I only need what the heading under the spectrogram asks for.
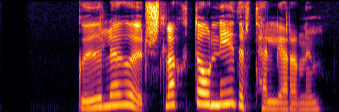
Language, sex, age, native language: Icelandic, female, 20-29, Icelandic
